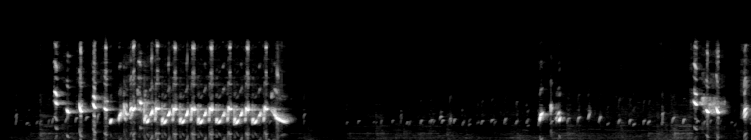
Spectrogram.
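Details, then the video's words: Goldfinch song: a fast, high, tinkling twitter for about two seconds, then quieter scattered chirps and two shorter bright bursts. "Melodies of Nature's Songbird The Goldfinch"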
